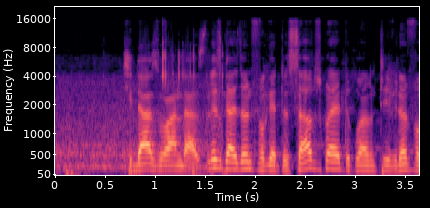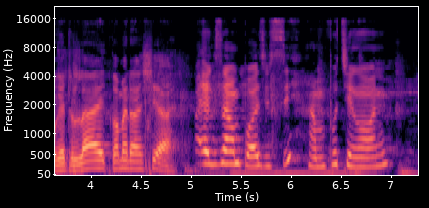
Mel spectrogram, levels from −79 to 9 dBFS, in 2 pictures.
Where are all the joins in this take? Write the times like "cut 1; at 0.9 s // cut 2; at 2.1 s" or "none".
cut 1; at 1.5 s // cut 2; at 5.0 s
